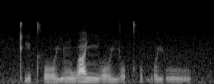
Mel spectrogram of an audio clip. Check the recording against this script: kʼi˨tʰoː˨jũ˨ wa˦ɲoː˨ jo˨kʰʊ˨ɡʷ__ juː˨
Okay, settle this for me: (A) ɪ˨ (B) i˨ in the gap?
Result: A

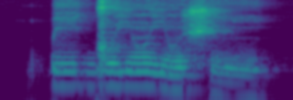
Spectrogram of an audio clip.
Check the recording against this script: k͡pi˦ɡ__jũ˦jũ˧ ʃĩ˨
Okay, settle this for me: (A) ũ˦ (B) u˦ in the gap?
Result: B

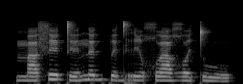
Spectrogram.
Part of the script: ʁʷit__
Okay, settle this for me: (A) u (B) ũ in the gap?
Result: A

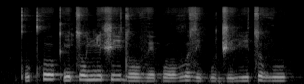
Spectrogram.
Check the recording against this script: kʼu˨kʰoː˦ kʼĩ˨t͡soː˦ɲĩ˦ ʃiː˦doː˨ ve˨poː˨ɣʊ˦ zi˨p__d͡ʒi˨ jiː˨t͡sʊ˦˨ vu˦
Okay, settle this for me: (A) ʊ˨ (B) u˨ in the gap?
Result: B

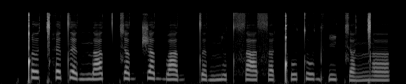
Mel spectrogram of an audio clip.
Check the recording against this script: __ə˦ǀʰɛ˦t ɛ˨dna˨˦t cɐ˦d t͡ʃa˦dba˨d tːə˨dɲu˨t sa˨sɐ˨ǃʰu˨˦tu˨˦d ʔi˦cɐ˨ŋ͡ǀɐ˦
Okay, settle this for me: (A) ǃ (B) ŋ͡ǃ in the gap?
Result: A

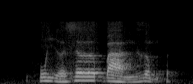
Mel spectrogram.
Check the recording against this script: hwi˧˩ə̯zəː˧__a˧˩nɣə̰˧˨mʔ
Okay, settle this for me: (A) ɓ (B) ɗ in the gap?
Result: A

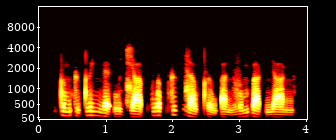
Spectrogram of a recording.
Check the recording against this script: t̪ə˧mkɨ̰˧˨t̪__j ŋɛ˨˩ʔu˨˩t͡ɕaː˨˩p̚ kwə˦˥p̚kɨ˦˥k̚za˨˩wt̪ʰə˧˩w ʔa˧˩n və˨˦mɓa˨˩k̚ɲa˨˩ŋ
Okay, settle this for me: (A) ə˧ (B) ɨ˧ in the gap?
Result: B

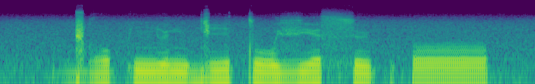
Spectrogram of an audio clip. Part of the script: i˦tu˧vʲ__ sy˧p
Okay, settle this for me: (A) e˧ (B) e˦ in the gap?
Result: B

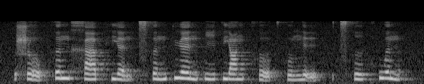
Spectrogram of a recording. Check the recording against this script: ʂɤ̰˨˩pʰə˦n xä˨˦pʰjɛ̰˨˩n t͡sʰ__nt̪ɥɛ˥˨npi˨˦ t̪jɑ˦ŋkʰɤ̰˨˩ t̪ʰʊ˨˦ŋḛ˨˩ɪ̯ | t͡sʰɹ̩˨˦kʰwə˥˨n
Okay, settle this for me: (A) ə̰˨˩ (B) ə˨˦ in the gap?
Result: B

